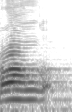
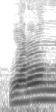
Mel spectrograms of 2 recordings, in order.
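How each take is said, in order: First: The w at the start is silent. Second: A w sound is spoken at the start. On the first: The speaker calls it right. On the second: The speaker calls it wrong. "वरंग नहीं"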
